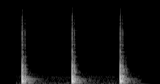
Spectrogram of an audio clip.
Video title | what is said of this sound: Learning to See Inside Opaque Liquid Containers using Speckle Vibrometry (ICCV 2025) | tapping an off-the-shelf milk carton at different fill levels creates different sound responses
